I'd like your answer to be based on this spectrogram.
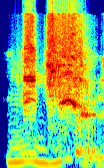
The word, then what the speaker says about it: Niger: Niger. Or Niger, however you want to say it. Hey, Don, welcome to the show. – Well, thanks. Yeah, it's the Niger that I went to. – Niger.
